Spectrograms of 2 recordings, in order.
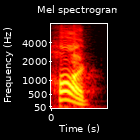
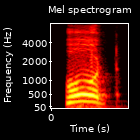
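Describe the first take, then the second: First: "हॉट" with an open o; actual pronunciation. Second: "होट" with a closed, long o; variant pronunciation. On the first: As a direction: say "हॉट" with ऑ, not a closed ओ. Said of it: "Actually ये उच्चारण क्या होता है". ("हॉट", अर्धचंद्र वाला खुला ऑ) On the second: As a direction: say "होट" with ओ as in ओकार. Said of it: "कई लोग होट बोलते हैं". ("होट", ओ की मात्रा के साथ) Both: Shown as a demonstration.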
